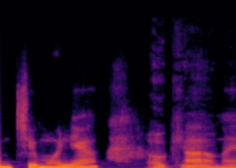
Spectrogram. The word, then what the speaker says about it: Nchimunya: that okay hi so my name is auntie munya it's pronounced shimonya okay hi my name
